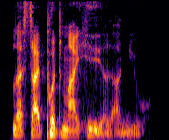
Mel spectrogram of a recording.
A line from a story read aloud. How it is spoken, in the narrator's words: he bellowed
